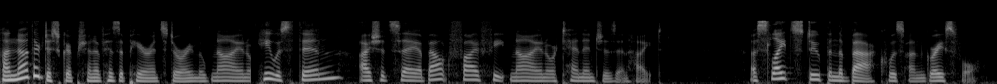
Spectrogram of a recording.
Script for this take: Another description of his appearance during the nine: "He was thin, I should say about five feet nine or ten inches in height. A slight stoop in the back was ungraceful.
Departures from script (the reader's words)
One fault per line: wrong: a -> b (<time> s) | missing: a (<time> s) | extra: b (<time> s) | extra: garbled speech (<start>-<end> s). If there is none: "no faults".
no faults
